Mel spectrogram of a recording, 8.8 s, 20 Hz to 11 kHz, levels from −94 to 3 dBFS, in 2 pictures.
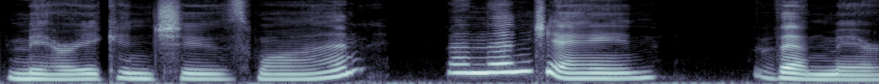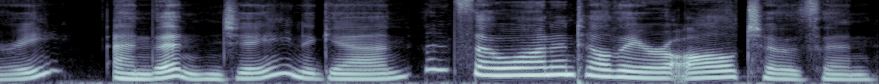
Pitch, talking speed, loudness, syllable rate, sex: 205 Hz, 145 wpm, -18 LUFS, 4.1 syllables/s, female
